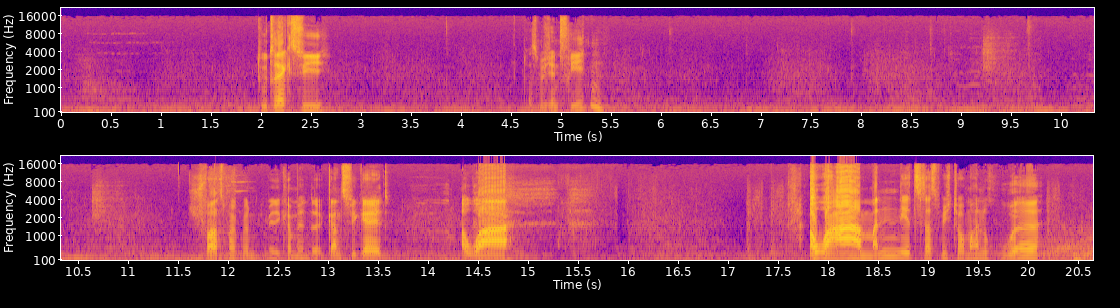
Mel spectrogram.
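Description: Water gurgles and swirls in a low, muffled hum.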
